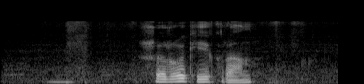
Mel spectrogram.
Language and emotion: Russian, neutral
